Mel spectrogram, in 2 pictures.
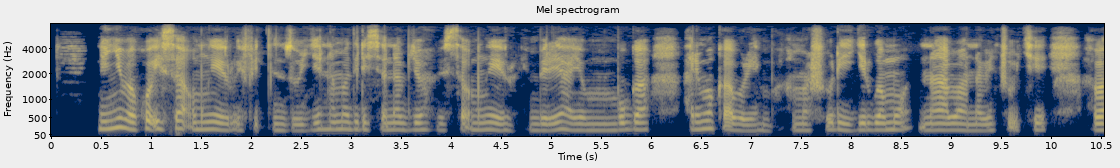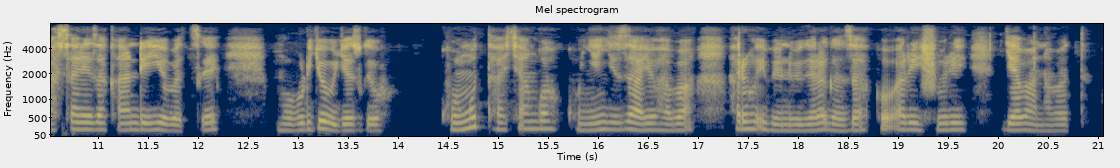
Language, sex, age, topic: Kinyarwanda, female, 18-24, education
